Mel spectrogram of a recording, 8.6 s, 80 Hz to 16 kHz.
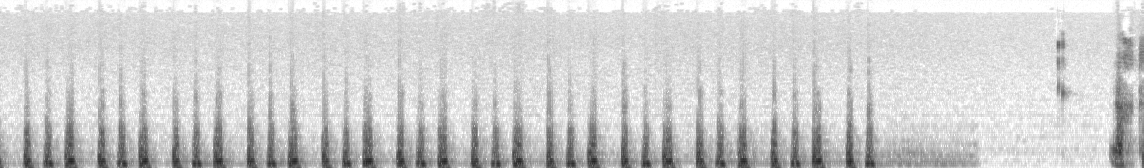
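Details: Gallop rhythm, a regular heartbeat at about 107/min with an extra third sound each beat.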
